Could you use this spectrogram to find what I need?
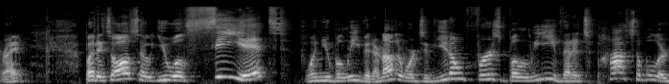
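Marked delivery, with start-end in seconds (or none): none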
